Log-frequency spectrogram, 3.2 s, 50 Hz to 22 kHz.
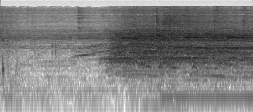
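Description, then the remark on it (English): A crowd at a BMX jam event murmurs quietly, then erupts into loud, sustained cheering with whoops and shouts as a rider goes 14 feet in the air; the cheering swells after a second and holds at full volume to the end. “You can hear the crowd.”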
